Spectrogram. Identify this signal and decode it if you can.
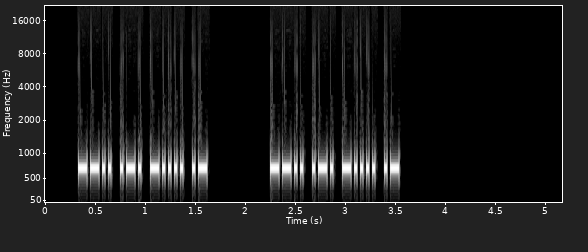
Morse code, heard as a keyed tone, about 40 wpm, 700 Hz. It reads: ZR6A ZR6A
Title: DXCC-100 Call Signs - 4 Characters - Repeated 2x - 40wpm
